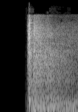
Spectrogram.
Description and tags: Electronic Lock Opening
Metal Impact/Door Slamming and altered heavily
lock, sfx, sound-design, sounddesign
